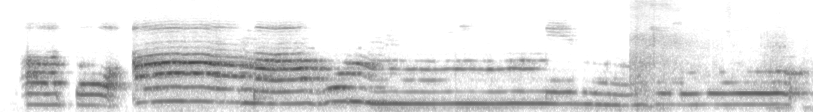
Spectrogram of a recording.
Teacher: ketika mim sukun bertemu mim wajib dibaca dengung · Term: idgham mimi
